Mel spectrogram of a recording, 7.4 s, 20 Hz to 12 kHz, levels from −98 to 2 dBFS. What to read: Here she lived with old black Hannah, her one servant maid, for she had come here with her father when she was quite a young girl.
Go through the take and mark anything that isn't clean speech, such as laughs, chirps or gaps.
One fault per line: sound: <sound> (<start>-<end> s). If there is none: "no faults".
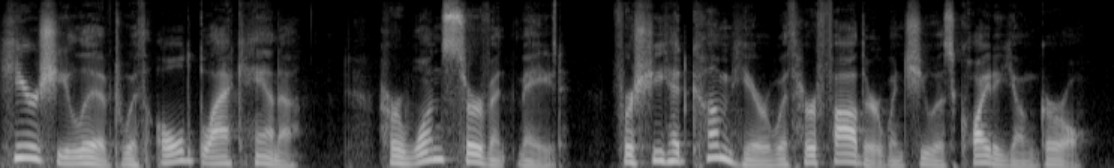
no faults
